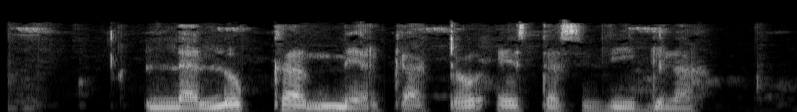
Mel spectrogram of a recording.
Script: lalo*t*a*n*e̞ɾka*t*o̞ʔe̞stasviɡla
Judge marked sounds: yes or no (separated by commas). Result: no, no, yes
